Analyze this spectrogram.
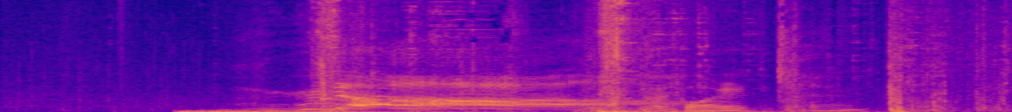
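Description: A man cries out and groans as he is struck down.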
